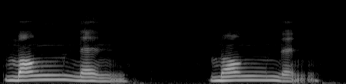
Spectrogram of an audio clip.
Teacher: When the kiok meets nian, the kiok sound turns into an NG. We have a sound that turns into 먹는, 먹는.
